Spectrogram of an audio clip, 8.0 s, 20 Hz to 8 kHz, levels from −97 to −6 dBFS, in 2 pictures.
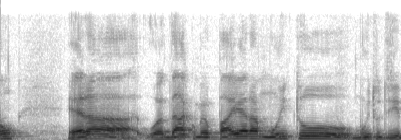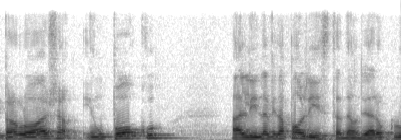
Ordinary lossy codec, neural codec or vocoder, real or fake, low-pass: none; none; real; 7.2 kHz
